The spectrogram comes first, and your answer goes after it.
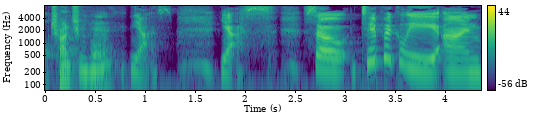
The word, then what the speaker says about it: Trunchbull: Now, I'm familiar with Principal Truncheon. Is that how you say it? Trunchbull.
